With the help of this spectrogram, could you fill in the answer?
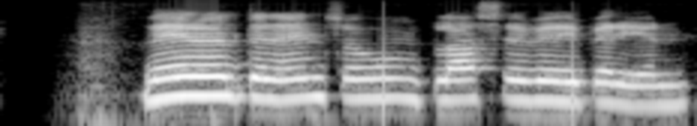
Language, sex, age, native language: Icelandic, male, 12, Icelandic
